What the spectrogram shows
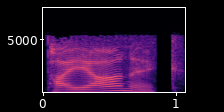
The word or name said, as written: pionic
